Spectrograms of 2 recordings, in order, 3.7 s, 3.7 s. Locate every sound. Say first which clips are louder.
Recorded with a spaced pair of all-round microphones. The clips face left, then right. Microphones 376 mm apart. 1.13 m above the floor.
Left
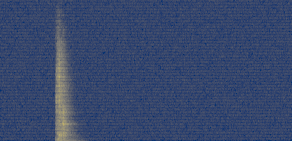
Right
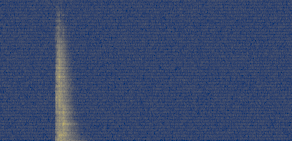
0.7 s a crack: even; 5° left (ahead or behind), 2 m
